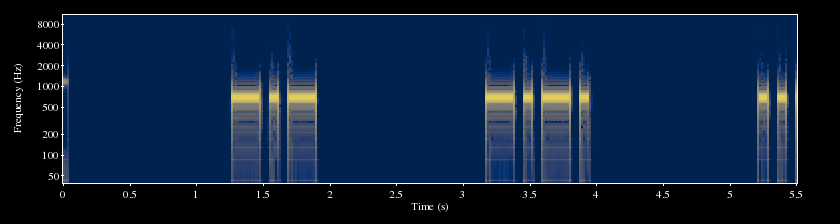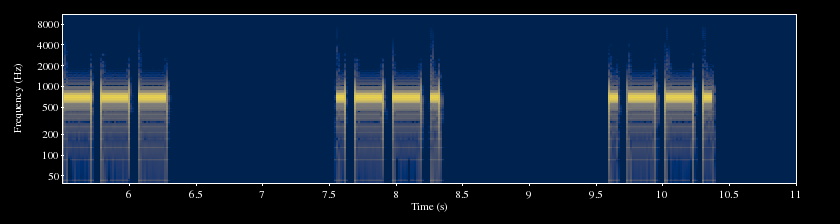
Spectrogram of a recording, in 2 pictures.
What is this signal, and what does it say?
Morse code, heard as a keyed tone, about 17 wpm, spaced as for 6 wpm, 700 Hz. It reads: KC2PP
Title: USA Call Signs - 6 Characters - 6x Character Spacing - 17wpm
